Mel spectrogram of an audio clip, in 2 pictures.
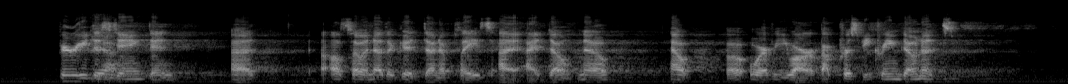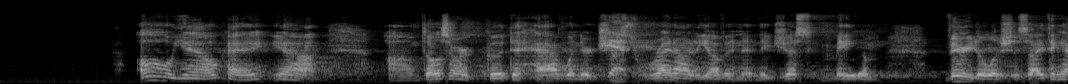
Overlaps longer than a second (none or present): none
